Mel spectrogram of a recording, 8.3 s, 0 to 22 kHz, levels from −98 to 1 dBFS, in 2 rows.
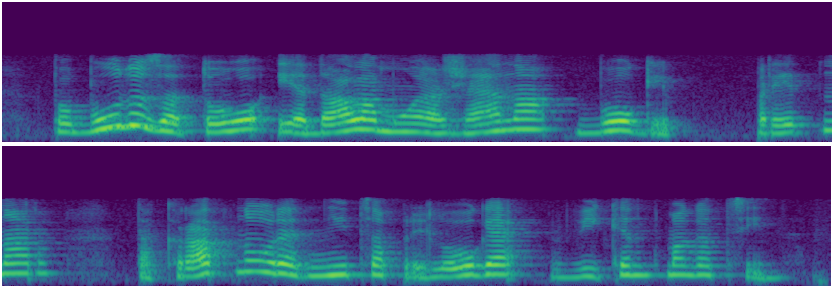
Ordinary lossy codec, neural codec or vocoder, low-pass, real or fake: none; none; 5.4 kHz; real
